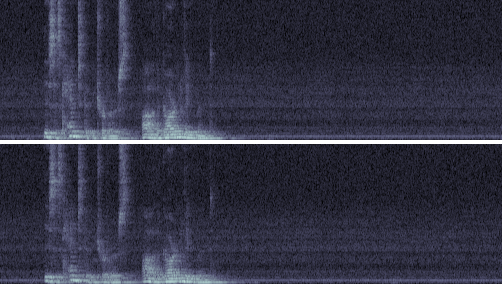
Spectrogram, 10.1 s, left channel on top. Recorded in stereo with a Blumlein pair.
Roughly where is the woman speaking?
Ahead left.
